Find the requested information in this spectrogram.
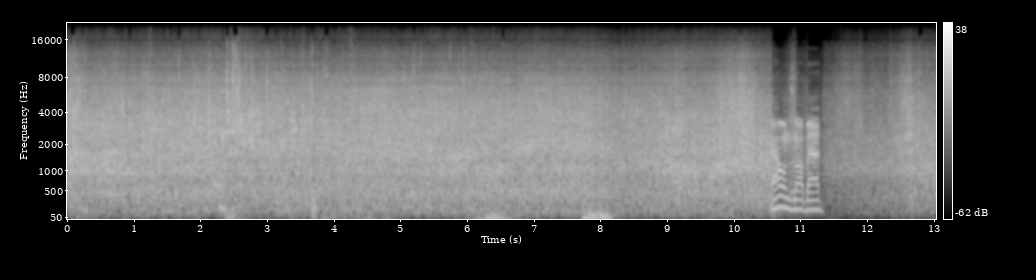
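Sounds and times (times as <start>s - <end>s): flowing creek water: 0.0s - 13.0s
low rumbles: 6.0s - 6.8s, 7.6s - 8.3s.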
